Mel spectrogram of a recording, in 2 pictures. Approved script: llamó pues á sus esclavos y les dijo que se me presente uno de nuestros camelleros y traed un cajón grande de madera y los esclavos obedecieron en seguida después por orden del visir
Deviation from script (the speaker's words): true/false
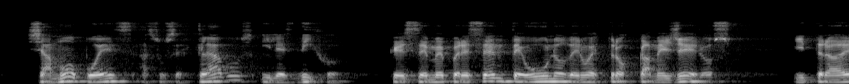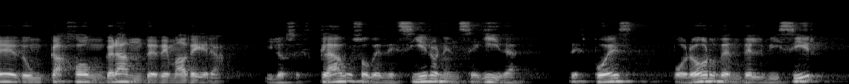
false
